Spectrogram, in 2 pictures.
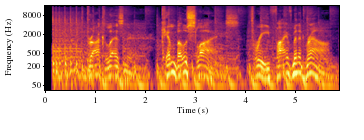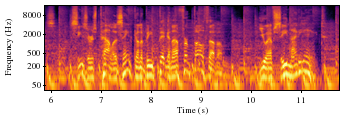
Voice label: Comm, male voice talent

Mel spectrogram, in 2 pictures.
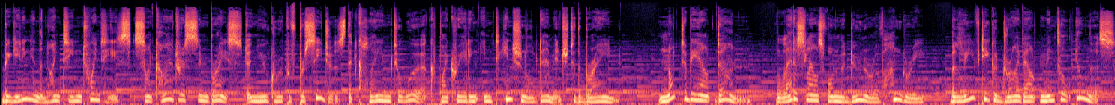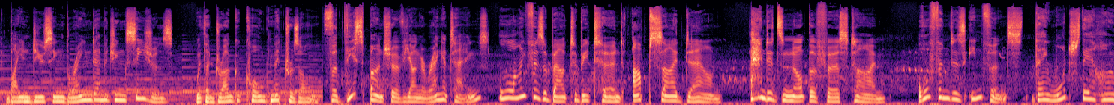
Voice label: Australian Accent; foreign languages

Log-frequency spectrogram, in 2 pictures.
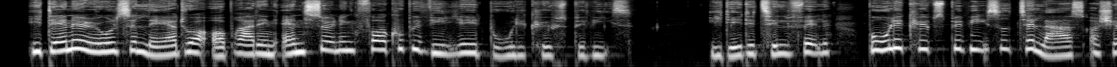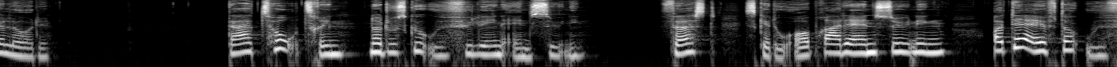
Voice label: Danish; foreign languages

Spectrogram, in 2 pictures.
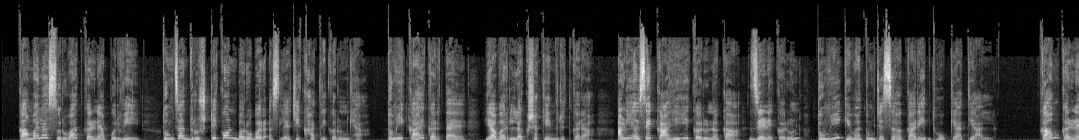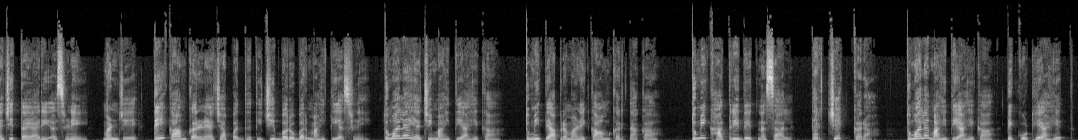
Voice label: Marathi; foreign languages

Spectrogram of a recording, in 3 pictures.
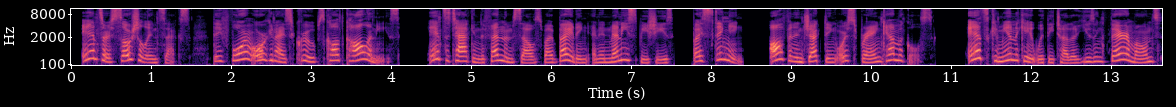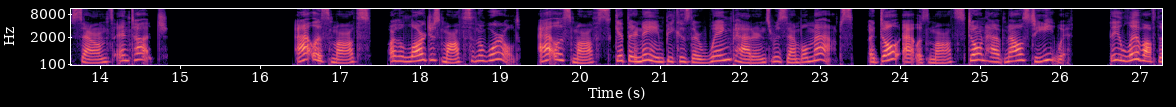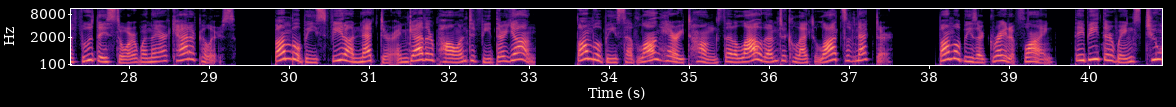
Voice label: girl; kid

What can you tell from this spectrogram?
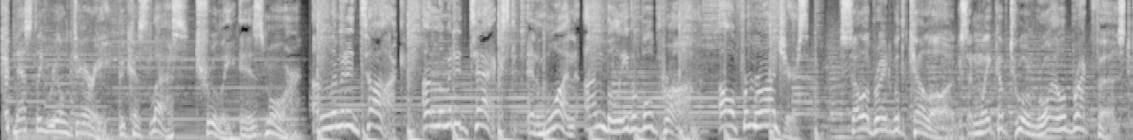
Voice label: Comm, male voice talent

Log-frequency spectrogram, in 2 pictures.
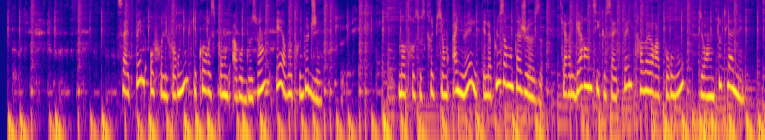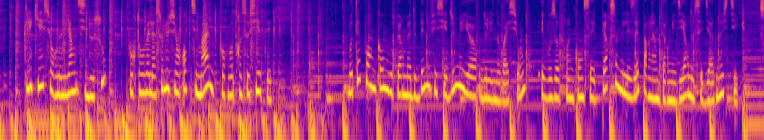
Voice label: European French; foreign languages

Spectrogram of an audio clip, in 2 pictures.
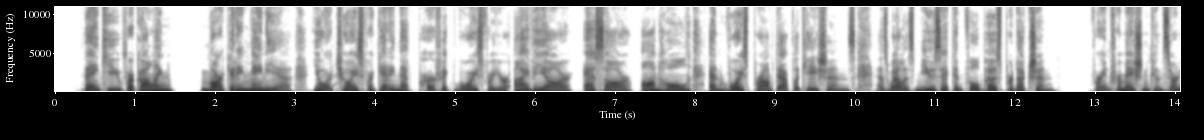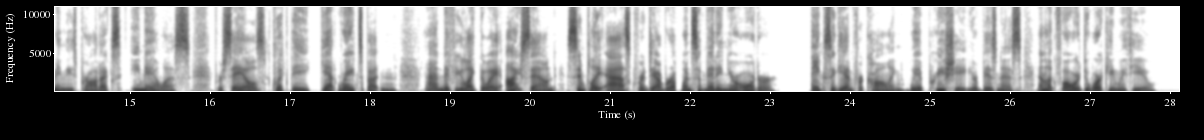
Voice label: Voice Sample, onhold

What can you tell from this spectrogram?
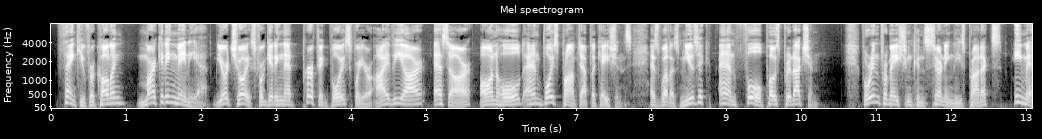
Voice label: Voice Sample, onhold

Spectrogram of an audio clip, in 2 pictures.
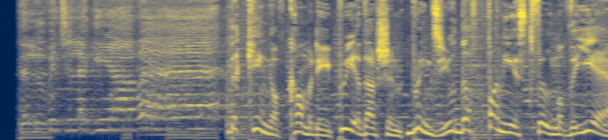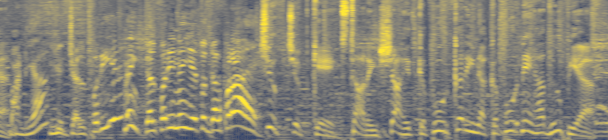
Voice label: Hindi

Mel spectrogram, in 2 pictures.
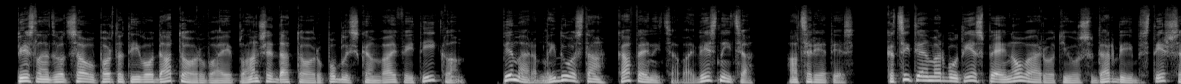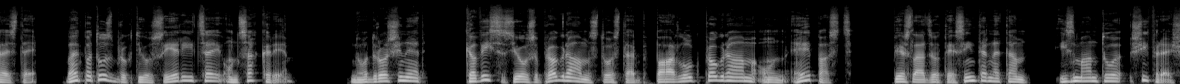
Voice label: Latvian; foreign languages

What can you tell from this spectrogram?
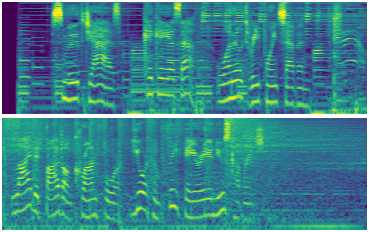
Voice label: Imaging, female voice

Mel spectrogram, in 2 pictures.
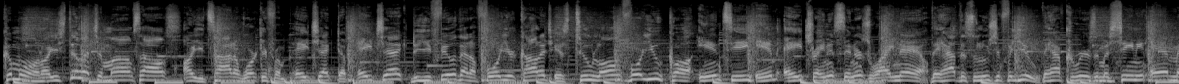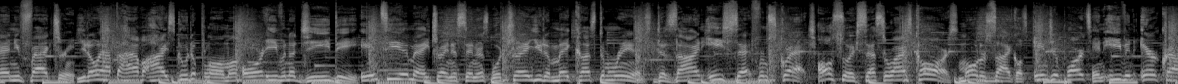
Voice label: African American; foreign languages

